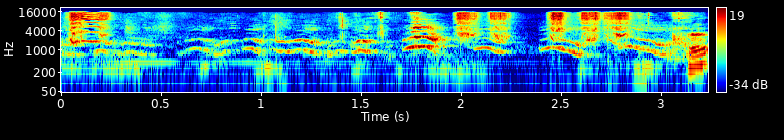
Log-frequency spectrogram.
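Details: Four-week-old Samoyed puppies from a litter of eight born December 17, 2012 (five females, three males), squeaking and whimpering together in constant, overlapping high-pitched squeals and wavering whines indoors, with a woman's encouraging voice nearby.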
